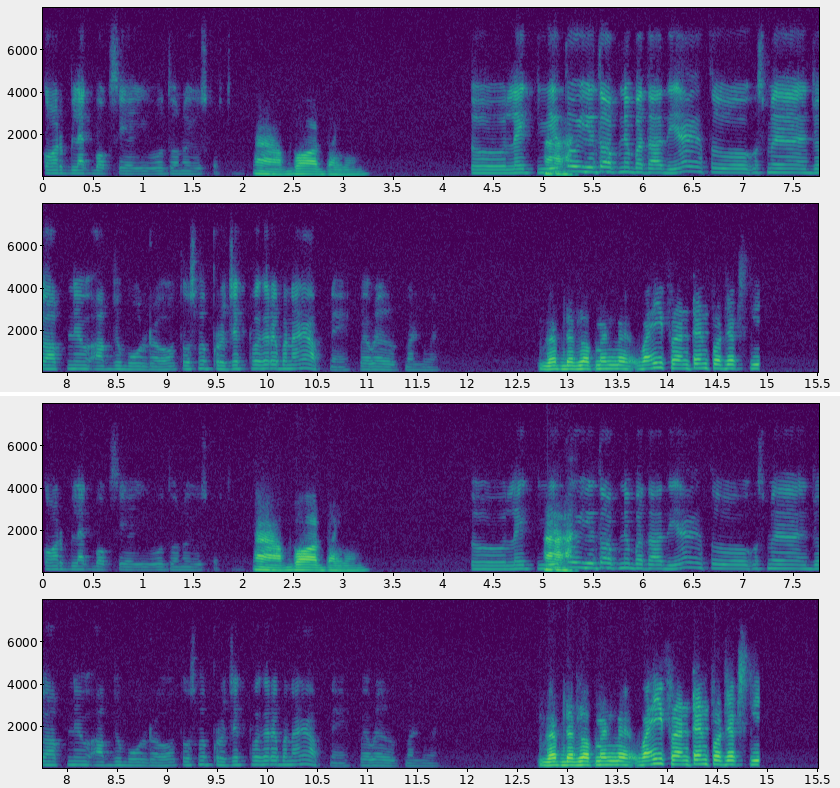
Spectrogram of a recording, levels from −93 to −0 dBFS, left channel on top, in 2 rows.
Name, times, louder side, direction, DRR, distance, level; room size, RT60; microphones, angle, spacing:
voice 1, 0.0-1.6 4.3-11.7, left 4 dB, 60° left, 1.7 m, -39 dB
voice 2, 2.1-3.2 5.0-5.3 12.7-14.9, right 5 dB, 80° right, 0.7 m, -25 dB
head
